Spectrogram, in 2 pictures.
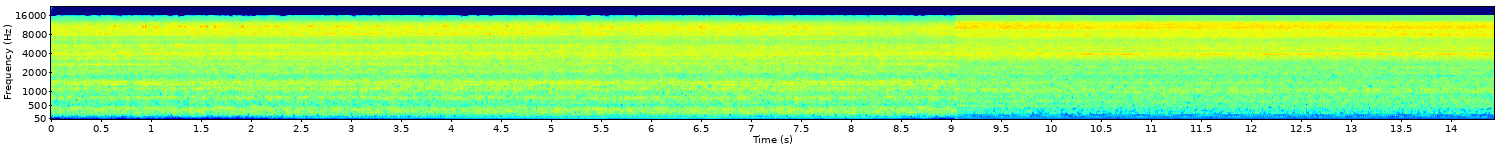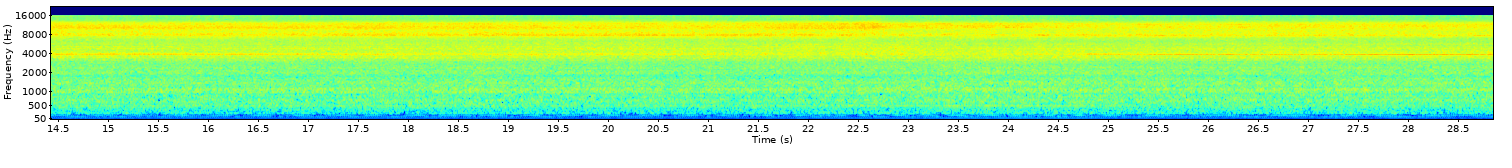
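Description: A power-tool motor running steadily; about nine seconds in it gives way abruptly to a different steady motor sound: an electric drill spinning a buffing wheel while a knife blade is polished against it.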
